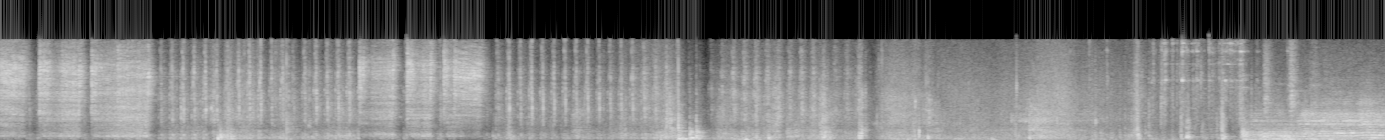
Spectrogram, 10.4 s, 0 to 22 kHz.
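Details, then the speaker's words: Rover P6 4.6 V8 cranking with the throttle wedged open and the fuel pump audible: uneven cranking pulses with occasional brief coughs that never catch. "i can hear the fuel pump it coughed a tiny bit again just not quite going"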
